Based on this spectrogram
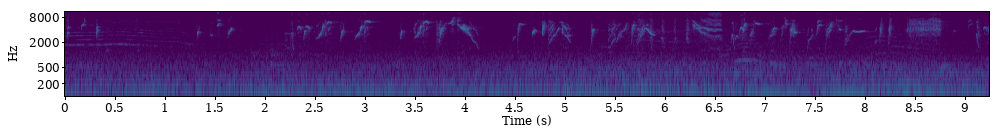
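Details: European goldfinch song opening with a nasal, drawn-out note, then long, tumbling twittering with rapid chirps and trills throughout, over low background rumble.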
